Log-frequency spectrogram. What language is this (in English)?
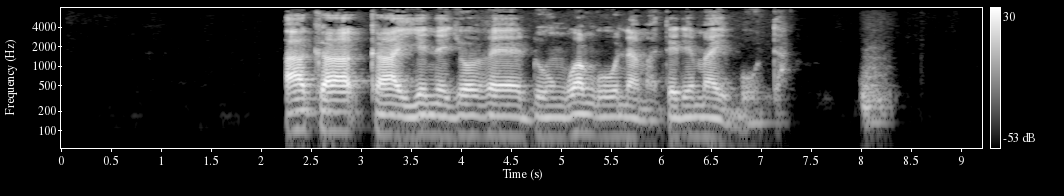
Batanga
